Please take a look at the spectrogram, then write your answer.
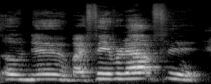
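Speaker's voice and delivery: high, loud mock wail; mock dismay. [name] lamenting his favorite outfit, mock dismay.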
